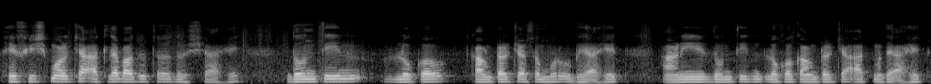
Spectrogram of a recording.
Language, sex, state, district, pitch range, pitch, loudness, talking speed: Marathi, male, Maharashtra, Pune, 115-130 Hz, 120 Hz, -21 LUFS, 140 wpm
